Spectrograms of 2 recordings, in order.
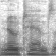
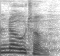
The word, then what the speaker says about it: NOTAM: to pronounce no tam is it no tam or notum who cares either way is acceptable and if anyone tells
